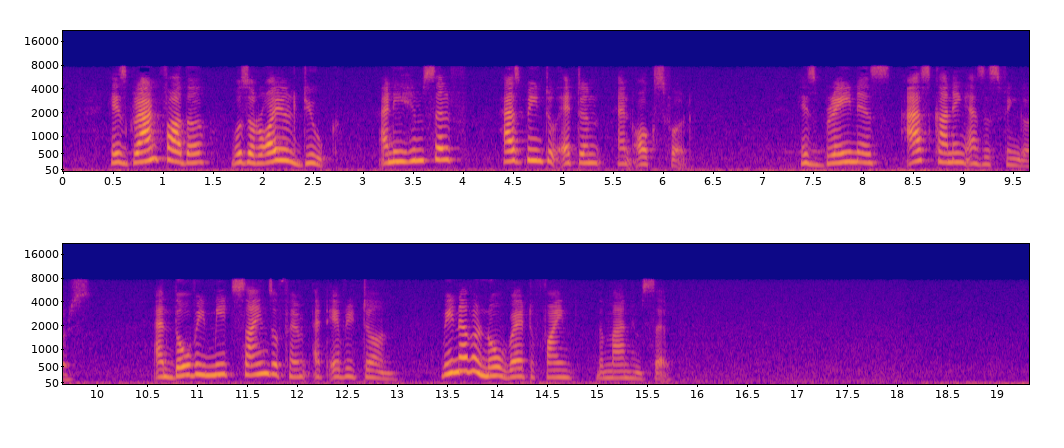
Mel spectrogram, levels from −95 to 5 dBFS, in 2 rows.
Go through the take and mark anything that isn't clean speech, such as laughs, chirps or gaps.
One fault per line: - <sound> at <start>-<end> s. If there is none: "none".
none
